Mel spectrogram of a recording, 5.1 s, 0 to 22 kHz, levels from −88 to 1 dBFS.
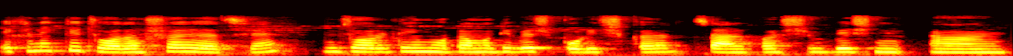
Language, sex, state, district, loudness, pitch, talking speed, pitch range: Bengali, female, West Bengal, Jhargram, -19 LUFS, 225 Hz, 165 wpm, 215-240 Hz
